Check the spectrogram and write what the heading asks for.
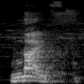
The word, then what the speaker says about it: knife: No e new, ni, not, knife. Então lembra, quando o K aparece junto com N em inglês, é como aquela pessoa. Tá ali, mas não fala nada.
